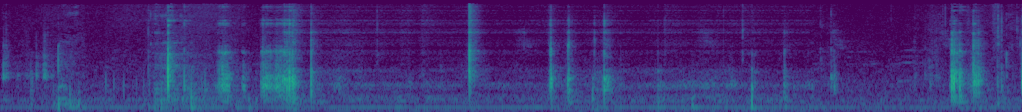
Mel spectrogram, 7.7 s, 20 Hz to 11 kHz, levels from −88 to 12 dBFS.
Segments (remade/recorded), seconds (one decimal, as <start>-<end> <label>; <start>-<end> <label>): 0.0-2.2 recorded; 2.2-6.1 remade; 6.1-7.7 recorded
